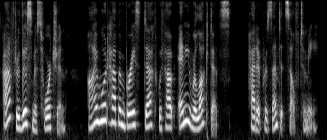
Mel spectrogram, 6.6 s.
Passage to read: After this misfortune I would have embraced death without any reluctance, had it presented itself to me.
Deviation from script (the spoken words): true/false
true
